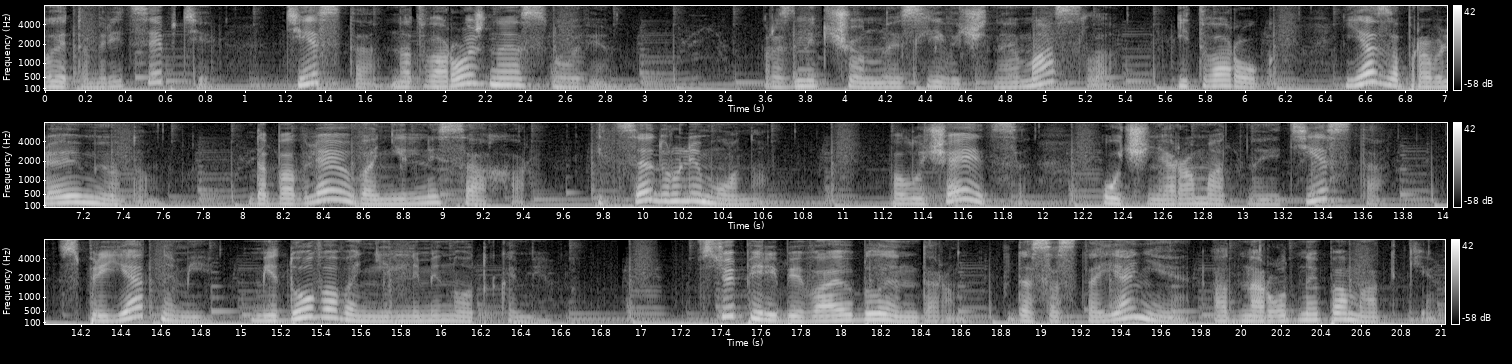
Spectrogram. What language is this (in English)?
Russian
